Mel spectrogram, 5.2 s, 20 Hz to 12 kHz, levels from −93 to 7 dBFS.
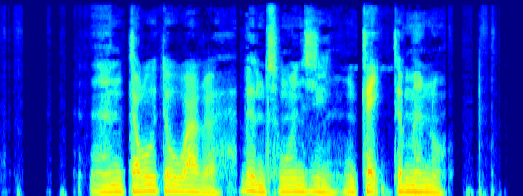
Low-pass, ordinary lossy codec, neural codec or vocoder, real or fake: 10.8 kHz; AAC, 48 kbps; vocoder, 48 kHz, 128 mel bands, Vocos; fake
